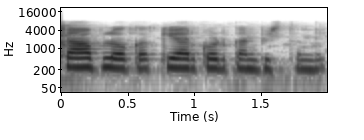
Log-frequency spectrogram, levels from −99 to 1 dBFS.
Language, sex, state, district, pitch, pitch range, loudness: Telugu, female, Telangana, Mahabubabad, 220 Hz, 215-230 Hz, -18 LUFS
